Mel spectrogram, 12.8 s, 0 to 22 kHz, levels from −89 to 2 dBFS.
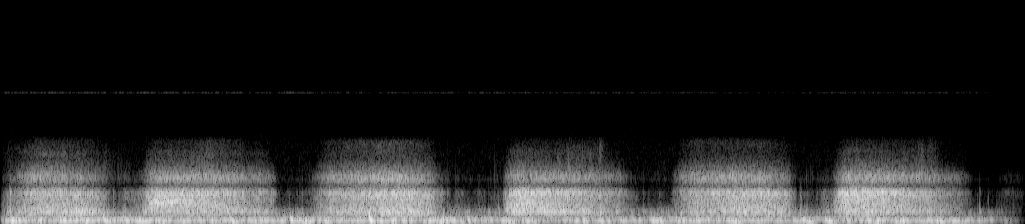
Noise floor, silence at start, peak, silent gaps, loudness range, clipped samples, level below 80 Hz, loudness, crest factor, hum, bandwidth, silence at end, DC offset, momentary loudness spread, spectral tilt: -37 dBFS; 0 s; 0 dBFS; none; 3 LU; under 0.1%; -22 dBFS; -18 LUFS; 16 dB; none; 1.6 kHz; 0.2 s; under 0.1%; 11 LU; -15.5 dB/octave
